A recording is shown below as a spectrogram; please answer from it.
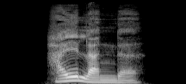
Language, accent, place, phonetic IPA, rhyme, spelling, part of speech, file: German, Germany, Berlin, [ˈhaɪ̯ˌlandə], -aɪ̯landə, Heilande, noun, De-Heilande.ogg
- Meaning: nominative/accusative/genitive plural of Heiland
